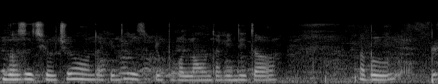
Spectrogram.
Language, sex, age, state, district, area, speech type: Nepali, female, 30-45, West Bengal, Darjeeling, rural, spontaneous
